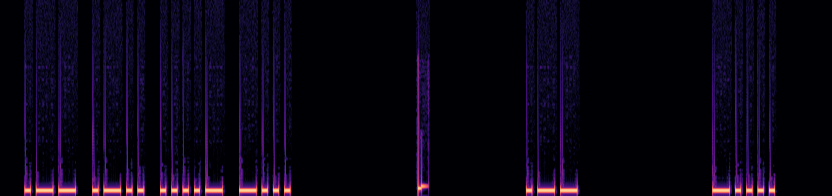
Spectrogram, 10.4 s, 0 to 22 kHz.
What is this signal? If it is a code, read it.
Morse code, heard as a keyed tone, about 17 wpm, spaced as for 10 wpm, 700 Hz. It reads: WL4B W6
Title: USA Call Signs - 4 Characters - 8x Character Spacing - 17wpm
